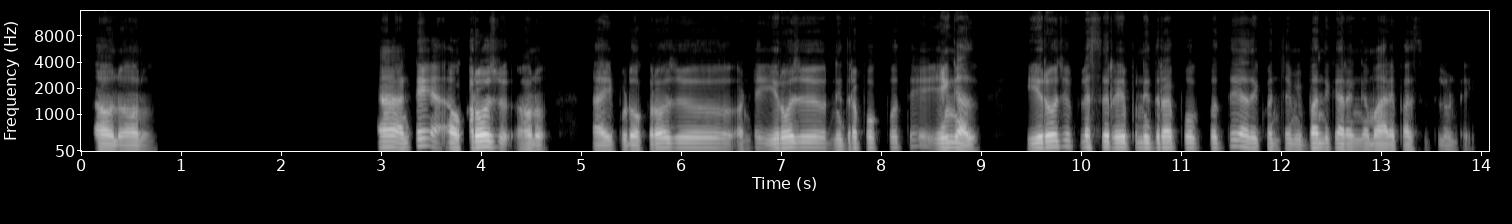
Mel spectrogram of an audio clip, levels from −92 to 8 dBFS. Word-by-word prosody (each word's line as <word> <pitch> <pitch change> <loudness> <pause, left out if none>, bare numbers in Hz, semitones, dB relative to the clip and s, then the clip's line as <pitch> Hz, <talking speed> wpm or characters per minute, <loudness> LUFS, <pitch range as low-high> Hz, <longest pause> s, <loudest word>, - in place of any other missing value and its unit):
అవును 115 -2 +3
అవును. 100 -1 -4 2.3
ఆ! - - +5
అంటే 135 +8 -2 0.3
ఆ - - 0
ఒకరోజు 150 +2 +7 0.2
అవును. 115 -1 0 0.6
ఆహ్, 105 0 +1
ఇప్పుడు 115 - -4
ఒకరోజు 130 +5 0 0.6
అంటే 110 +5 -18 0.2
ఈరోజు 140 +2 +3 0.3
నిద్రపోకపోతే 135 -1 -7 0.3
ఏం 135 - +4
కాదు. 100 -5 +4 0.6
ఈరోజు 155 +3 +5
ప్లస్ 145 -1 -3 0.2
రేపు 140 - +2
నిద్రపోకపోతే 140 +1 -2
అది 135 -3 0
కొంచెం 120 0 -8
ఇబ్బందికరంగా 120 -1 -1
మారే 110 -1 0
పరిస్థితులుంటాయి. 105 -2 -11
125 Hz, 100 wpm, -24 LUFS, 110-140 Hz, 2.3 s, ఒకరోజు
